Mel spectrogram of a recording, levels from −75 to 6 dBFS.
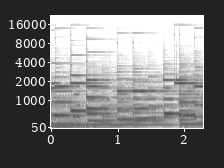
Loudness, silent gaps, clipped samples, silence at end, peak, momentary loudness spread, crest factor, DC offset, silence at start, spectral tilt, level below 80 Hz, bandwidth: -22 LUFS; none; under 0.1%; 0 s; -8 dBFS; 4 LU; 14 dB; under 0.1%; 0 s; -6 dB/octave; -40 dBFS; 17 kHz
